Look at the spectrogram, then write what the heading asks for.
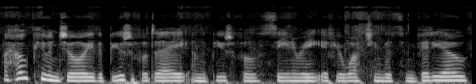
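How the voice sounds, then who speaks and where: Higher-pitched man talking earnestly outdoors. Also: steady tone, fairly quick, dark tone, low-quality recording. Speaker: podcast host and narcissistic abuse coach. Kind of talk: reflective spoken monologue to listeners. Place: outdoors in the countryside, walking. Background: country sounds.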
